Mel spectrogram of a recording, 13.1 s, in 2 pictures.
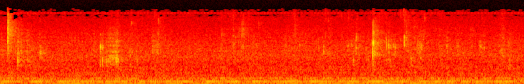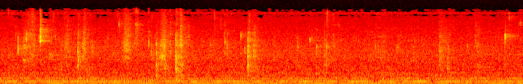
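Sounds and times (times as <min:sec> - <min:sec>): chewing soft food: 0:00.0 - 0:13.0
fork working in food: 0:04.5 - 0:09.9.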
